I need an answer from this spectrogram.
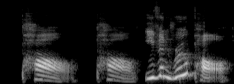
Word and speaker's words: Paul: I'm going to use the name Paul, for instance. So in English, the name Paul is going to have a puff of aspiration. Paul, Paul, even RuPaul, right?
